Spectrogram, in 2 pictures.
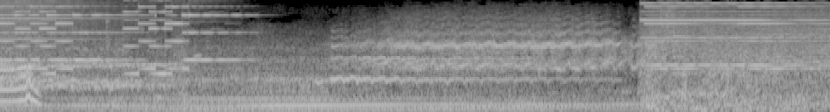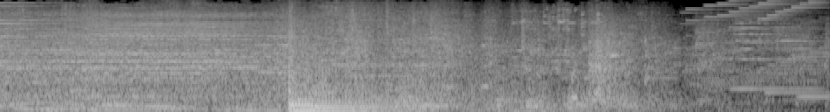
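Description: An edited mix of music and race-car sound: a sustained dragster engine under music with short high chimes like Sonic ring pickups, then a loud low crash thump a little past halfway.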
